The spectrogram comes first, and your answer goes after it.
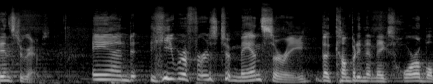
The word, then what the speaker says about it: Mansory: All right, so Mansory, and that's actually how it's pronounced, is man. The pause, I think, is optional, then sorry.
